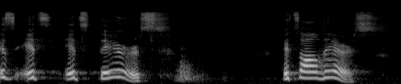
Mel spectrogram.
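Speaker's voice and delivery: on the edge of crying. A parent talking about their children, near tears. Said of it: "I'm going to cry. I'm sorry. I didn't think I'd get emotional".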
